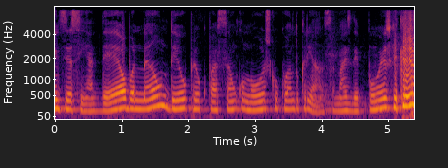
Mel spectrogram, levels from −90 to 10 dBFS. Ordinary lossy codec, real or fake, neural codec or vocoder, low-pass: none; real; none; 7.2 kHz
